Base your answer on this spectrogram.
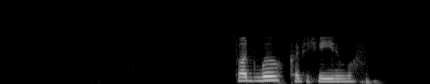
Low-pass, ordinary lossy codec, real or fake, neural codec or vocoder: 3.6 kHz; AAC, 32 kbps; fake; codec, 16 kHz, 0.5 kbps, X-Codec, HuBERT features, trained on balanced general audio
